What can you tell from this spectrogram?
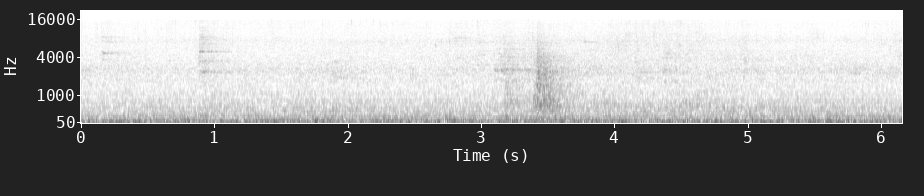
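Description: Jalebi batter sizzling as it fries in a large pan of hot oil, over a steady low hum. A brief, louder crackle comes about three and a half seconds in.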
